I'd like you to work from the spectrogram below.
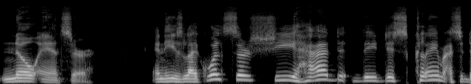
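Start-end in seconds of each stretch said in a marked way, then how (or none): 2.1-4.5 higher, slow put-on agent voice; mock agent voice. Support agent to frustrated customer in a high, slow put-on voice. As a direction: play the smug support agent, dragging it out. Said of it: "pretend accent".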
